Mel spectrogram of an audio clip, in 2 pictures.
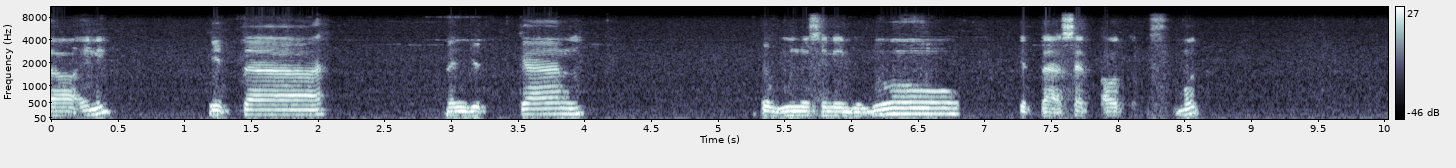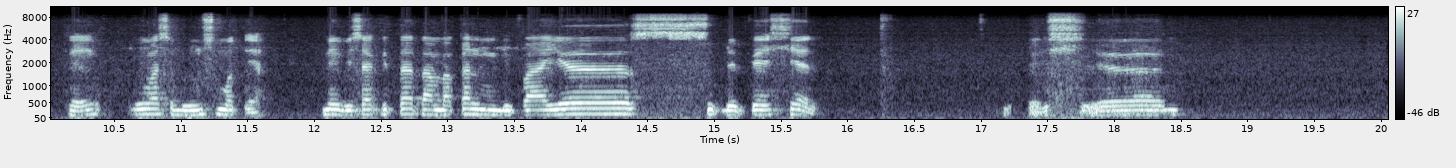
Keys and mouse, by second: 0.2-0.7 drag, 3.2-4.0 drag, 5.2 Tab, 6.4 click, 8.4-8.8 middle drag, 8.8 right click, 9.8 click, 10.8-11.7 drag, 13.0-15.2 drag, 17.1-17.8 drag.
